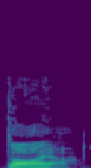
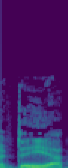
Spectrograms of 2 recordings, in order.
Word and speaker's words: Dia: Now, we were thinking, like, how, D-I-A. We think it's pronounced dire. – No, deer, not deer. – Dire. – Is it deer? – Deer, not dire.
